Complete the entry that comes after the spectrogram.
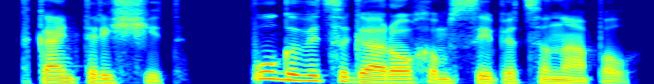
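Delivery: usual speaking voice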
